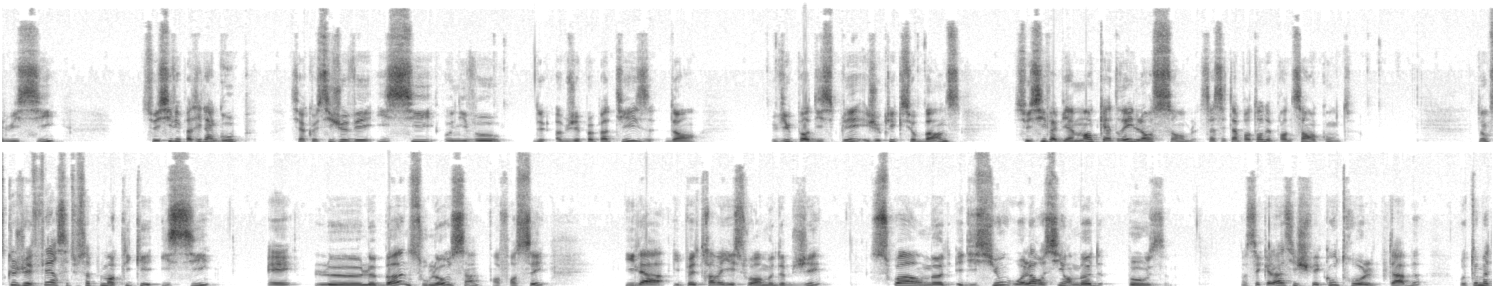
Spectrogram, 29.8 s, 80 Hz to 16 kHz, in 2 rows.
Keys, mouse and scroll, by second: 0.6-3.8 scroll down 2, 4.8 click, 7.6-9.2 drag, 13.6 click, 14.1-15.0 scroll up 3, 15.0-15.9 scroll down 1, 16.5 click, 28.5 ctrl+Tab.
